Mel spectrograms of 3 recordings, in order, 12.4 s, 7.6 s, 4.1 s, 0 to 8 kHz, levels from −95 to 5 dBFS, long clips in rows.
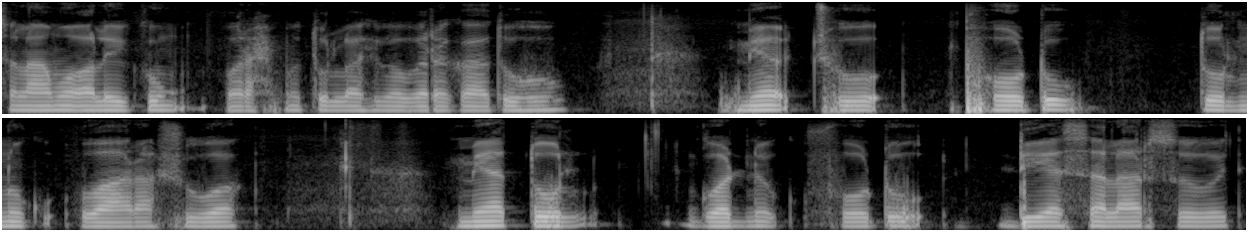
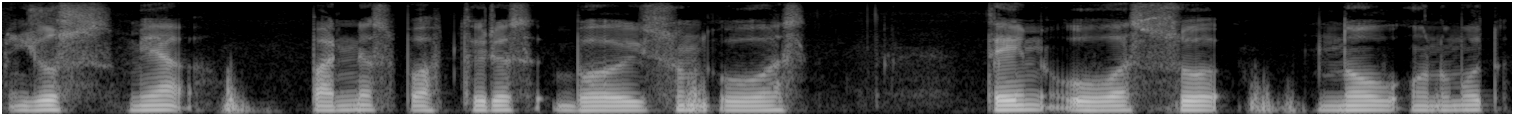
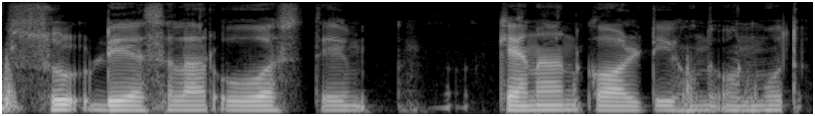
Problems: constant background noise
